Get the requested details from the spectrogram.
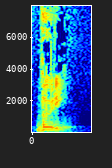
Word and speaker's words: Boutte: Well, somewhere along the way, Kayshawn Boutte let the people in the LSU media relations office know that his name had been mispronounced. And it's actually Booty.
